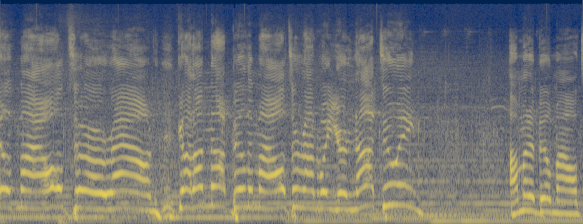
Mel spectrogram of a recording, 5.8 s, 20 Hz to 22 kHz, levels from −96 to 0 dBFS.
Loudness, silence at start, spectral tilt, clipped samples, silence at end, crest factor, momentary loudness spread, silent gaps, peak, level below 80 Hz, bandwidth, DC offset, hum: -17 LUFS; 0 s; -4.5 dB/octave; under 0.1%; 0 s; 16 dB; 11 LU; none; -2 dBFS; -48 dBFS; over 20 kHz; under 0.1%; none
